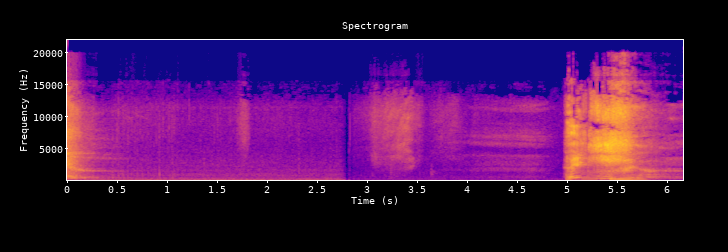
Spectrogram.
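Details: Quiet room noise, then one sharp, explosive voiced burst near the end, from a sneeze compilation; a sneeze.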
